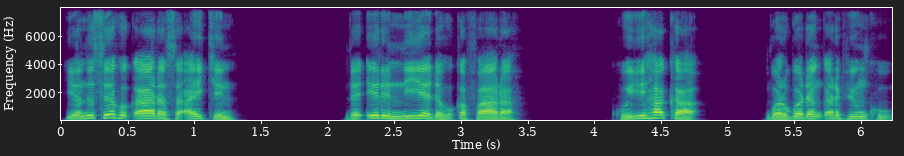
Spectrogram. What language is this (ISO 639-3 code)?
hau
